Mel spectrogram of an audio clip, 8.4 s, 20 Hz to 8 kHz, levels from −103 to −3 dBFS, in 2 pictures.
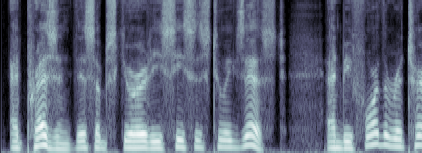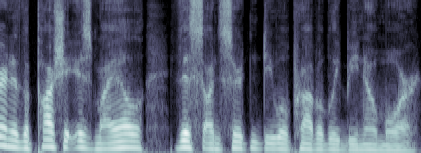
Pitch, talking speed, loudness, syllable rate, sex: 125 Hz, 155 wpm, -19 LUFS, 5.2 syllables/s, male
